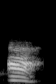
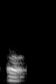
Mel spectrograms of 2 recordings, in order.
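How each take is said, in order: First: "a" said as the open vowel of cat. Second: "a" said as a schwa, "uh"; schwa sound. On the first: Teacher showing the changed first sound, "a" as in cat. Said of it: "The first sound changes to". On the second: Teacher showing the sound it is not, "a" as schwa "uh". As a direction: reduce "a" to a neutral "uh". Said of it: "not the schwa sound". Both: Shown as a demonstration.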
